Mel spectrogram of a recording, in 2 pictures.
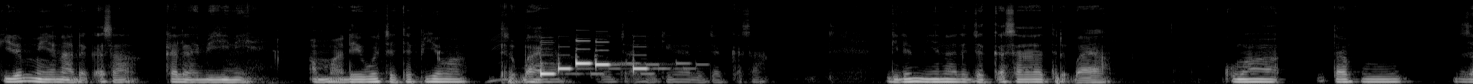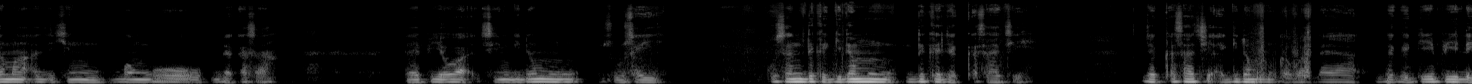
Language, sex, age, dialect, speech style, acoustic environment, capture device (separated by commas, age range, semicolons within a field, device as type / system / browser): Hausa, male, 18-24, Nigeria - Kano, focused, silence, mobile / Linux / Chrome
